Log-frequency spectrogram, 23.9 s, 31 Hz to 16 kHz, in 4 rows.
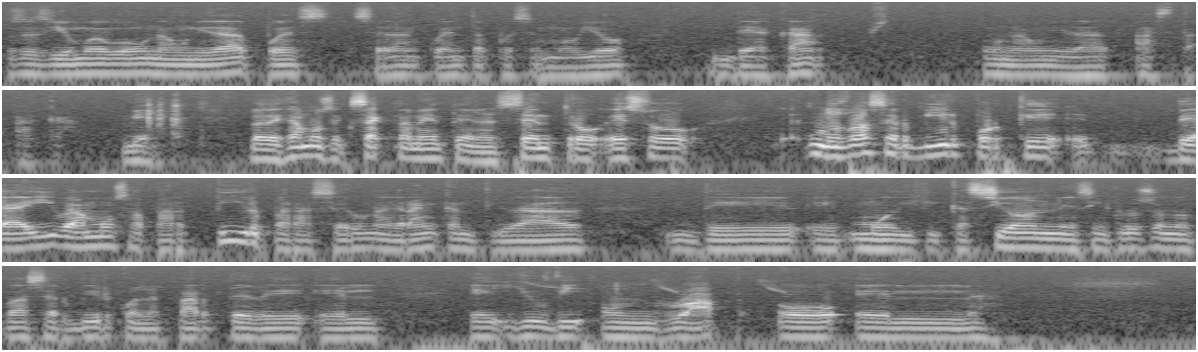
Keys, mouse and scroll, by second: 0.2-1.2 ctrl+drag, 6.8 ctrl+z.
